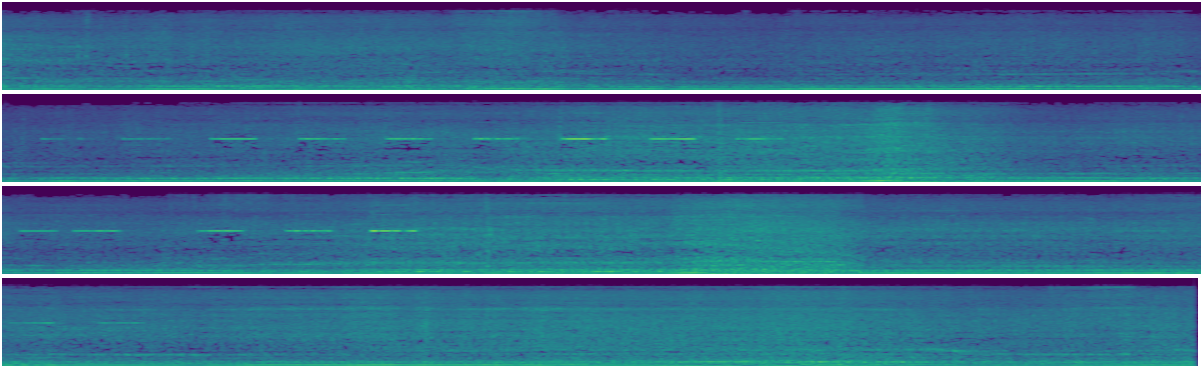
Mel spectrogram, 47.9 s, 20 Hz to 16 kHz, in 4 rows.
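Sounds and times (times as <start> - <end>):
reversing alarm beeping: 12.4 - 20.0, 26.0 - 28.3
tractor engine idling: 22.2 - 30.7.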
